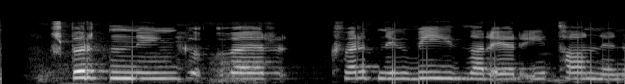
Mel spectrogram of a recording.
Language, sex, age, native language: Icelandic, male, 12, Icelandic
